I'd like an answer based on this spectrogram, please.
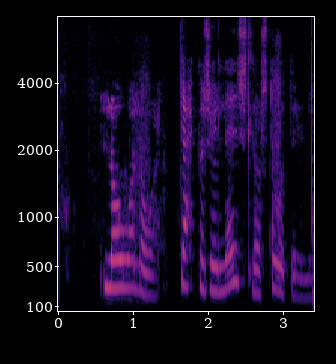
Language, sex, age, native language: Icelandic, female, 12, Icelandic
